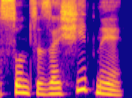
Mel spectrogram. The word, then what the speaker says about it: солнцезащитные: Солнцезащитные. L no se pronuncia.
